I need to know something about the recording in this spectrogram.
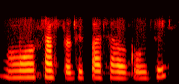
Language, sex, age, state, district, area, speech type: Odia, female, 45-60, Odisha, Angul, rural, conversation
